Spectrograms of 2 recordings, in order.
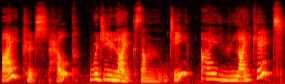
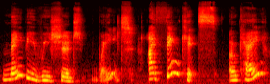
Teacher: you can hear the intonation falling before it rises again at the end of the sentence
